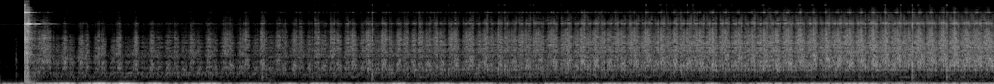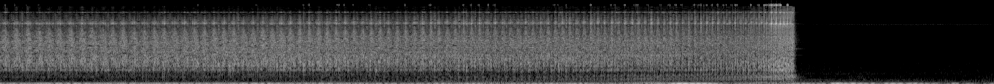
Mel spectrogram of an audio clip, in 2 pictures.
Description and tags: Disc Aluminum, 3 in, On Glass Table Clip1
Spinning 3 inch diameter x 1/8 inch thick aluminum disc on a glass table. Recorded in mono with an Edirol R44 recorder and a Shure SM81 microphone.
table, glass, roll, metal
